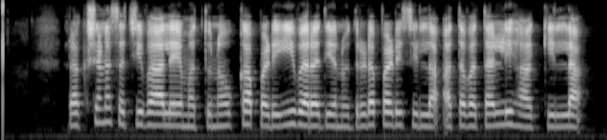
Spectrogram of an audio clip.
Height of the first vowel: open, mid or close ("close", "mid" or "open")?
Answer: open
